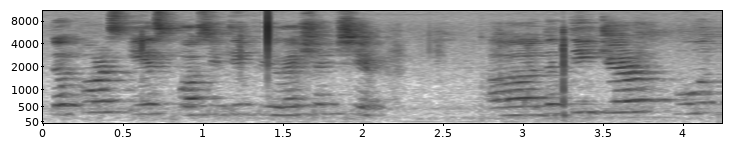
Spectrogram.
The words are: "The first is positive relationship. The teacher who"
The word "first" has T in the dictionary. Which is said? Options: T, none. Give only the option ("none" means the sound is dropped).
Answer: none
